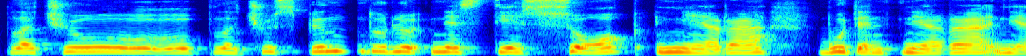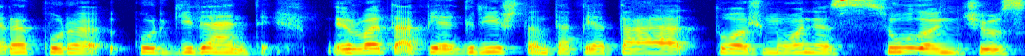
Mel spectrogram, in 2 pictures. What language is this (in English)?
Lithuanian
